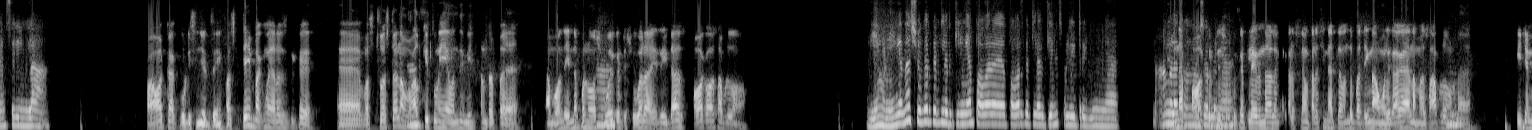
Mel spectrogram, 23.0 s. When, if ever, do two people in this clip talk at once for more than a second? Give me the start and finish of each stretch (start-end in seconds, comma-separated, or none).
none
